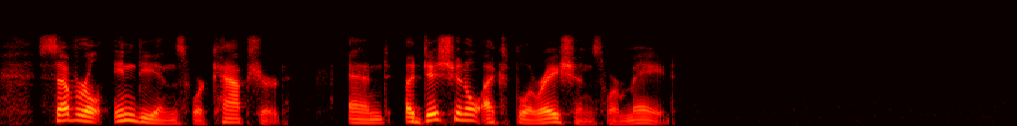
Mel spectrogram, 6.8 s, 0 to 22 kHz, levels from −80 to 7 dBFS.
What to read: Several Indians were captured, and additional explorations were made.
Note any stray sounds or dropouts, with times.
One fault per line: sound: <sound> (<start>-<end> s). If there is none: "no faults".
no faults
